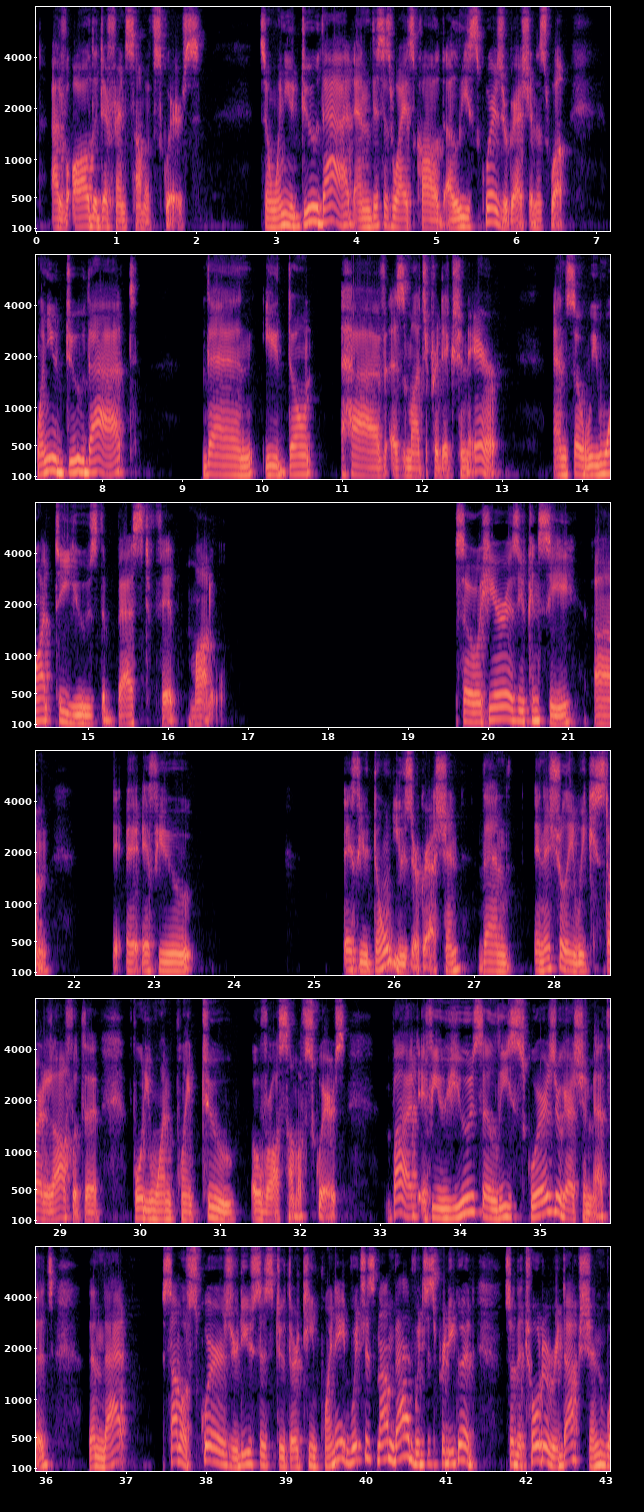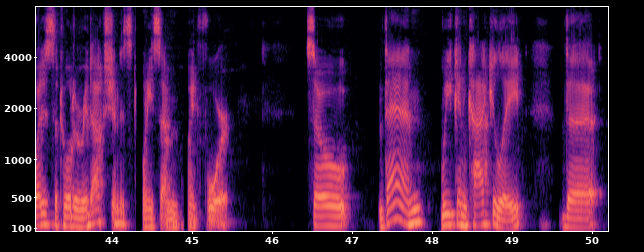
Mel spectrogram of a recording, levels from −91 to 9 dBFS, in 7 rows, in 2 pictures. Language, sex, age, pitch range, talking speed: English, male, 30-49, 115-150 Hz, 140 wpm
